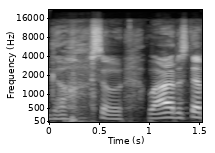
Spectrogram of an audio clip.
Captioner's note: chuckles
